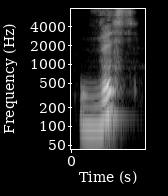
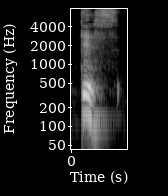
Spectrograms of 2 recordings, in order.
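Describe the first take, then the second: First: It begins with a 'th' sound, tongue out. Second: It begins with a 'd'-like sound. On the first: The speaker calls it right. "the th sound ... 而不是 d 的那个音，是 the。So let's pronounce it again" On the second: The speaker calls it wrong. "Usually we hear this"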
